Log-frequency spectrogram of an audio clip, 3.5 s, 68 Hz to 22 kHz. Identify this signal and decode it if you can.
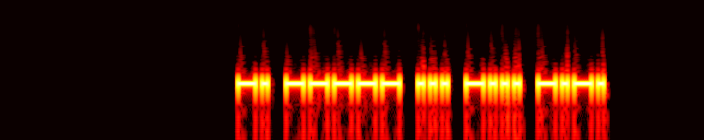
Morse code, heard as a keyed tone, about 40 wpm, 700 Hz. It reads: N0SBC
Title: USA Call Signs - 5 Characters - 3x Character Spacing - 40wpm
